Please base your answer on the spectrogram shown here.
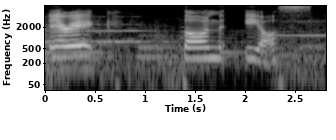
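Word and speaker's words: Erichthonios: As for Delos, and Eric Thon Eos.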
